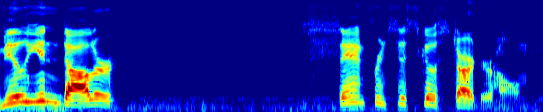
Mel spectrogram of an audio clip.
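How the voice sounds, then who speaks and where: A fairly high-pitched male voice at a fairly slow pace, with ordinary pitch variation, vocal fry and a dry, close sound with no echo. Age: 60s. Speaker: live streamer. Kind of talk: casual live stream narration. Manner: animated.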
